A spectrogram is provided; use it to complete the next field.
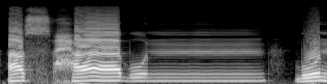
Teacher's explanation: ada gunah pada lafal Nun cara membacanya yaitu ditahan suara nunnya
